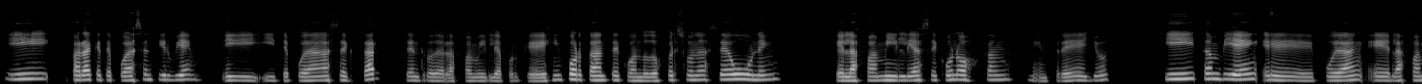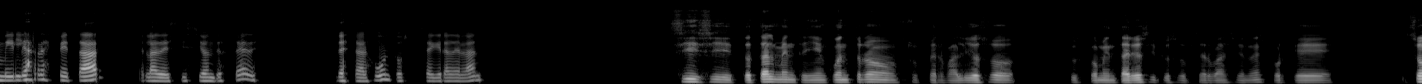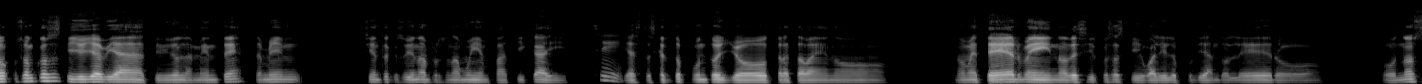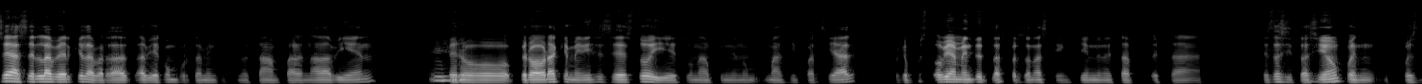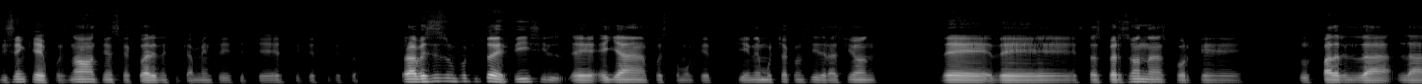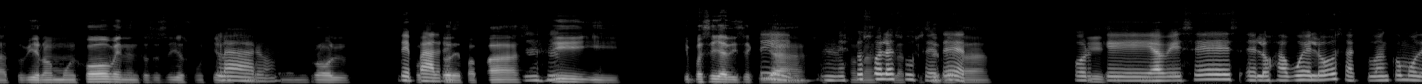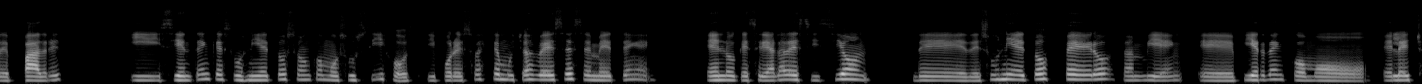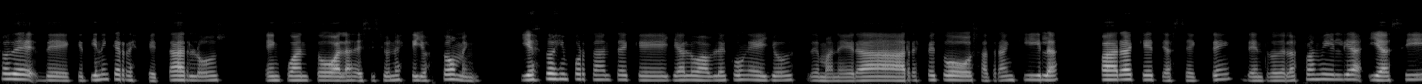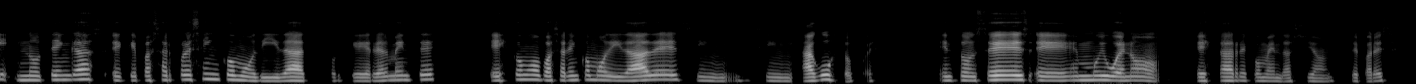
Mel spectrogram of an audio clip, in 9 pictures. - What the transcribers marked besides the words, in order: "aceptar" said as "acectar"; background speech; "acepten" said as "acecten"
- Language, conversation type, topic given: Spanish, advice, ¿Cómo puedo establecer límites emocionales saludables con mi pareja sin que la relación se rompa?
